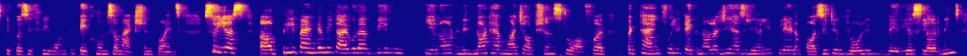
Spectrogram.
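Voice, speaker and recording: A woman's voice: a little high, no echo, rough recording. A woman with an Indian English accent giving a webinar lecture and answering questions, explaining steadily with frequent fillers. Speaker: guest speaker. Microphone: video call.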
